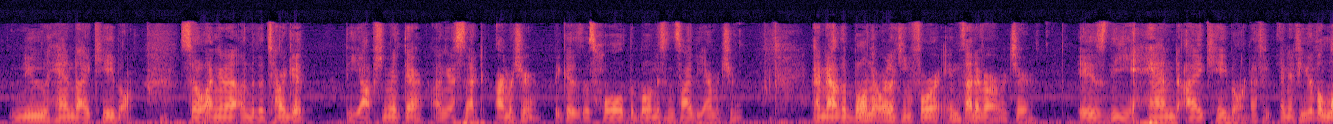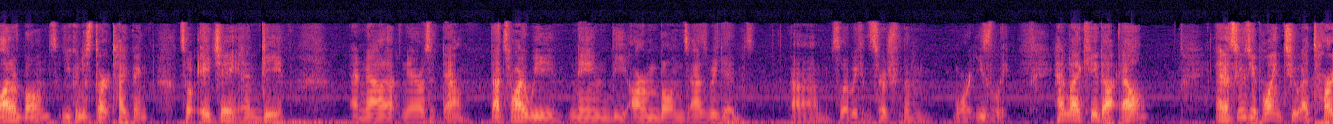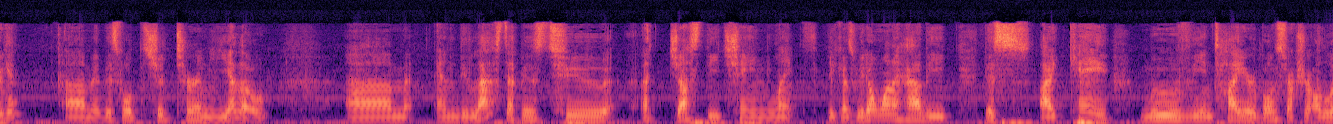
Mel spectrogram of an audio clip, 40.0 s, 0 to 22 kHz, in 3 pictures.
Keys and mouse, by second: 0.5-3.0 right drag, 3.9-5.7 drag, 10.3-12.3 drag, 31.1-34.1 middle drag.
